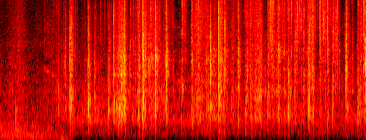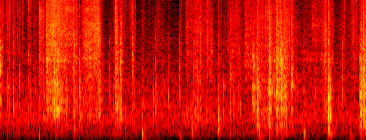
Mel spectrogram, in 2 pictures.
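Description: A cardboard printer box being opened by hand and the printer pulled out in its moulded pulp packing: cardboard scraping and rustling with many small knocks and clicks, starting about a second in.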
